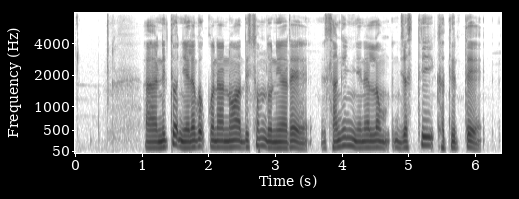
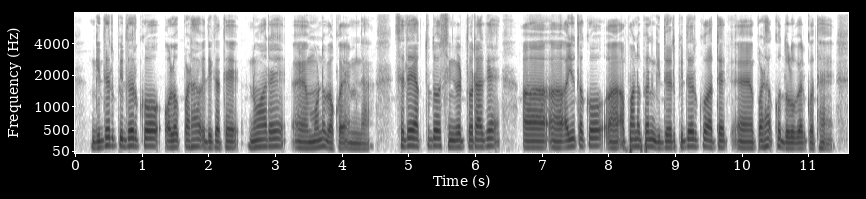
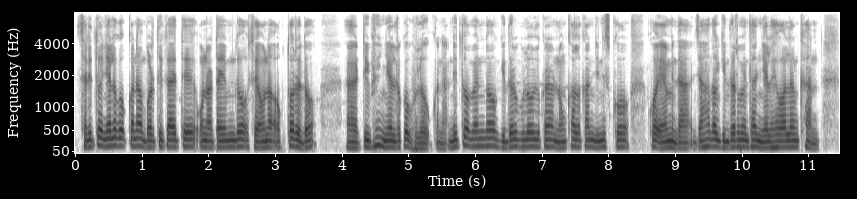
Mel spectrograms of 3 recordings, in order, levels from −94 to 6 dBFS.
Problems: background sounds at intervals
